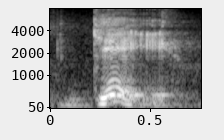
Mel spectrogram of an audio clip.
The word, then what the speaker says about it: G: And then we have G, which in Swedish is pronounced gay.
